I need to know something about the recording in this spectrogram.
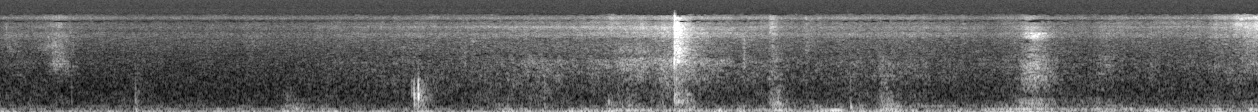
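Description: Fabric rustles softly as a body shifts on an exercise mat.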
